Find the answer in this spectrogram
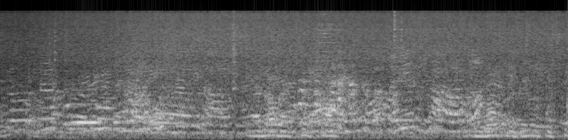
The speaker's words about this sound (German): Wie man hört, ist in der Zwischenzeit der Grill für unser Feuerfleisch aufgedreht worden, zusammen mit ganz vielen Beilagen.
